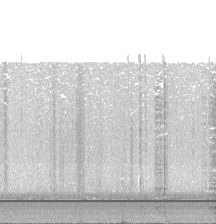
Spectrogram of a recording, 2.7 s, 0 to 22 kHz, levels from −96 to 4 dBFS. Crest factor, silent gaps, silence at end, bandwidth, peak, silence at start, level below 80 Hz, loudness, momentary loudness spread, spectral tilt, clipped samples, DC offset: 12 dB; none; 0 s; 16.5 kHz; -24 dBFS; 0 s; -48 dBFS; -35 LUFS; 0 LU; -1.5 dB/octave; under 0.1%; under 0.1%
